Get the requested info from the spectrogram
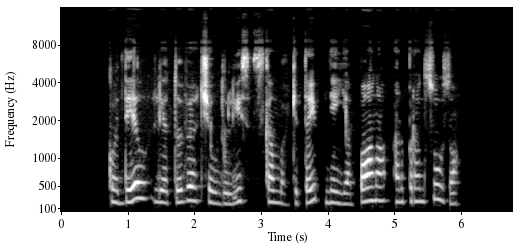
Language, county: Lithuanian, Kaunas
